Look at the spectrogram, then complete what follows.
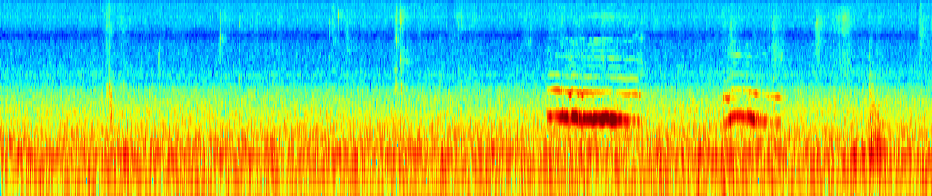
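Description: A domestic cat meowing twice. The first meow, about five and a half seconds in, is long and level. The second, just after it, is shorter and rises and falls.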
